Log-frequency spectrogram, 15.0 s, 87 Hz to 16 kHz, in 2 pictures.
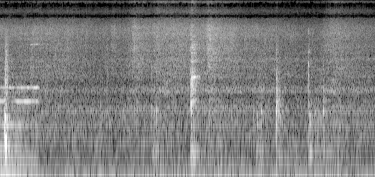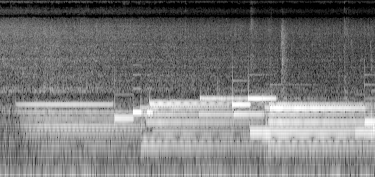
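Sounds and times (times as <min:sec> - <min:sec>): food sizzling in a pan: 0:00.0 - 0:15.0
background music: 0:07.9 - 0:15.0.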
